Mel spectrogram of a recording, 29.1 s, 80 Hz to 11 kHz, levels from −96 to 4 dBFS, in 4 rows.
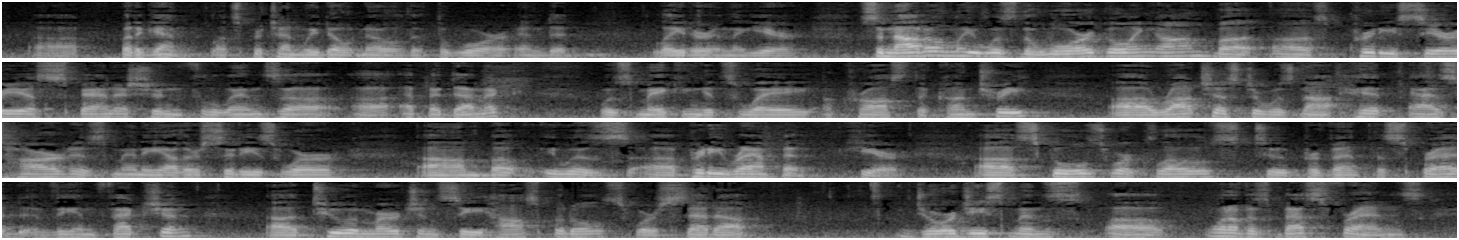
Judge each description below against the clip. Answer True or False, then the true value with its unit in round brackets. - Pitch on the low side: True (120 Hz)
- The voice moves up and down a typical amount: True (3.6 semitones)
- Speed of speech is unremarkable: True (175 wpm)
